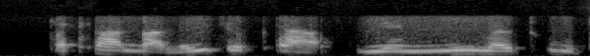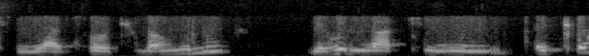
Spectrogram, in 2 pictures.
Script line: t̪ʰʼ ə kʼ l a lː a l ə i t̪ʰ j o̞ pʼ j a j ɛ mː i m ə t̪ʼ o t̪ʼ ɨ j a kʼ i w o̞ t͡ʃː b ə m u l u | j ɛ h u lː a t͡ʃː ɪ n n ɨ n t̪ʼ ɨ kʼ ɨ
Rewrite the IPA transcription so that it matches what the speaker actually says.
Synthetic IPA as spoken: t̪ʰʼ ə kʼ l a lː a l ə i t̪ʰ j o̞ pʼ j a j ɛ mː i m ə t̪ʼ u t̪ʼ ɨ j a kʼ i w o̞ t͡ʃː b ə m u l u | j ɛ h u lː a t͡ʃː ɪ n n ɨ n t̪ʼ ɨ kʼ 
